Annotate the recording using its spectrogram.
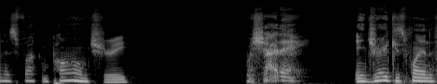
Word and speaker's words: Sade: It was like, hi, I'm Sade.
